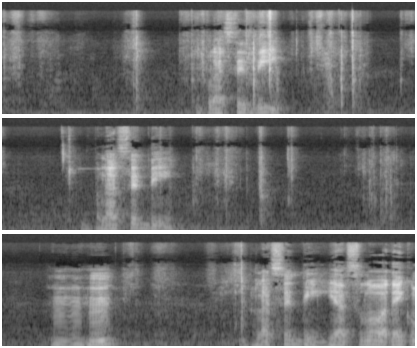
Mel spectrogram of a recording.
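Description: Paper cards rustle and flick against each other close by.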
